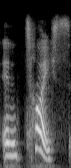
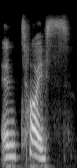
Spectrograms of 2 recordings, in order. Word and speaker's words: entice: one is this one entice entice okay emphasis on the second syllable there and the other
